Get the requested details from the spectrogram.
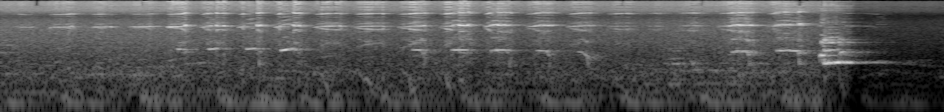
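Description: A beagle whines in thin, high whimpers repeated about twice a second, ending in a sharper rising cry.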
